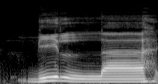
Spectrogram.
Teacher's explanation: maka lafaz Allah huruf lam jalalahnya dibaca tarkik, dibaca tipis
